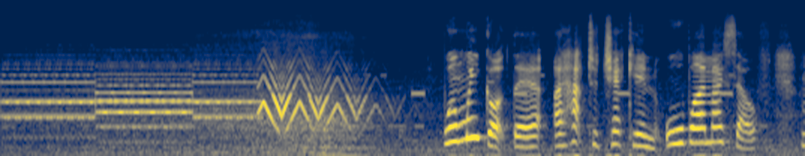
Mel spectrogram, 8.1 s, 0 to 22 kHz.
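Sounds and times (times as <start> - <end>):
ambulance siren in two-tone hi-lo pattern and wail: 0.0 - 4.2
speech: 4.4 - 8.0.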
